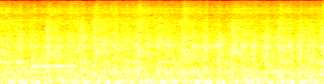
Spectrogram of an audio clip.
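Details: Vespa Excel two-stroke at idle after refitting the old clutch (a new replacement clutch had made noise): short, steady, even low putter with no slipping or rattle as the clutch lets out. Runs clean.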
